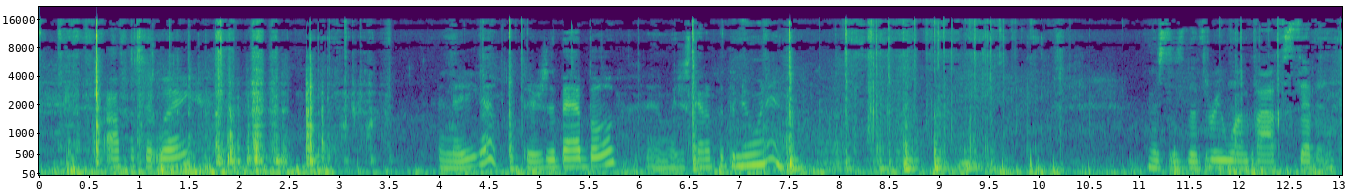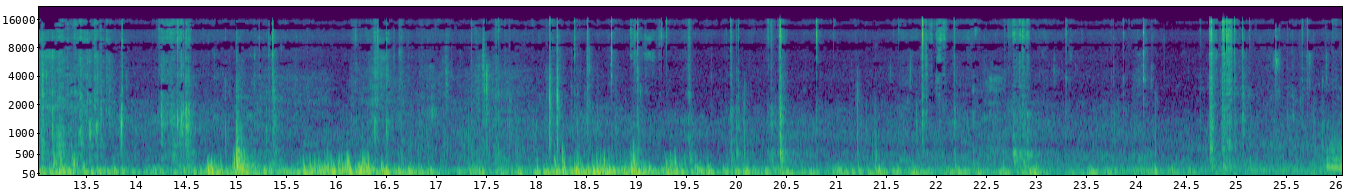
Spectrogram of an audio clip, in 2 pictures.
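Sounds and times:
low rumbling handling noise: 0.0s - 10.7s, 11.4s - 26.0s.

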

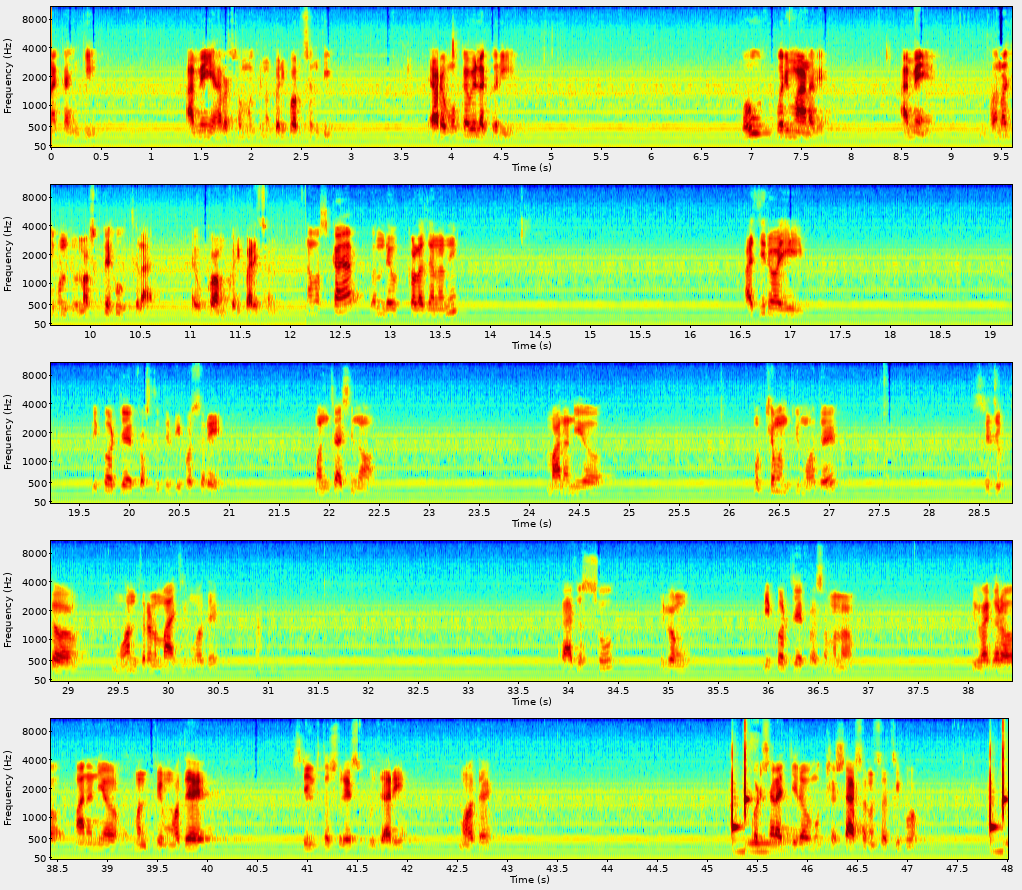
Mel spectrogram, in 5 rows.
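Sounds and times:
man speaking through microphones: 0.0s - 0.5s, 1.4s - 2.8s, 3.8s - 4.6s, 6.9s - 7.8s, 8.5s - 8.8s, 9.4s - 13.7s, 16.6s - 17.1s, 19.7s - 20.9s, 21.9s - 22.4s, 24.2s - 24.8s, 26.3s - 27.1s, 28.6s - 30.5s, 34.0s - 34.4s, 35.0s - 35.2s, 36.0s - 36.8s, 38.1s - 40.0s, 41.0s - 42.0s, 42.6s - 42.8s, 45.4s - 47.1s
electrical mains hum: 0.0s - 29.8s.

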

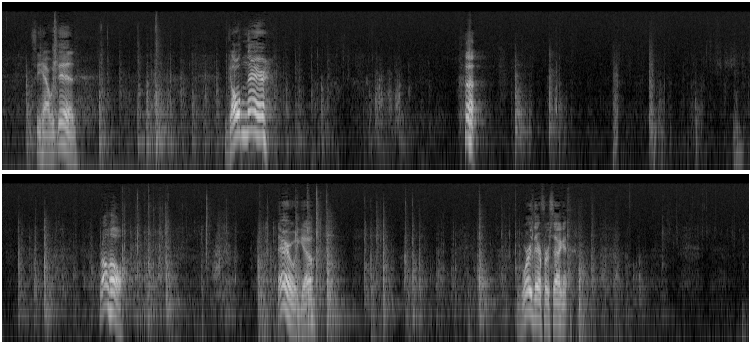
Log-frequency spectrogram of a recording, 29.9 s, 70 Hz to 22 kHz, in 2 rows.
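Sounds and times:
man's voice: 0.6s - 1.6s, 4.5s - 5.5s, 20.5s - 21.3s.

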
